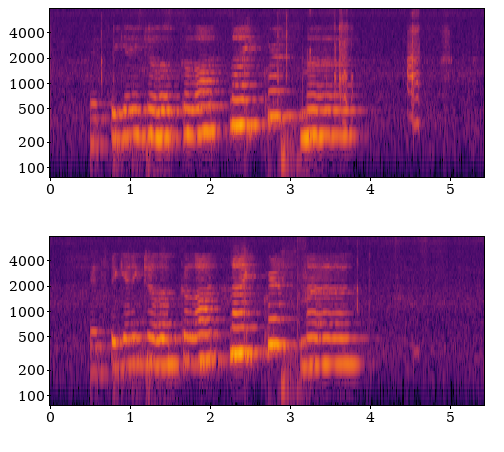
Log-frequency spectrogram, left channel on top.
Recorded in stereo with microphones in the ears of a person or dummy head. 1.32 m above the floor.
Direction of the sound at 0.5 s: 50° right (ahead or behind).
